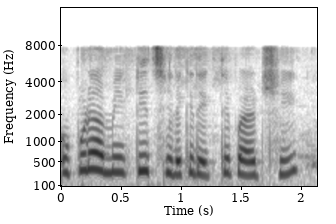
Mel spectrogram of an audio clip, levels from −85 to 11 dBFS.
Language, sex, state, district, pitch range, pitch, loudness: Bengali, female, West Bengal, Alipurduar, 260-320 Hz, 285 Hz, -17 LUFS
